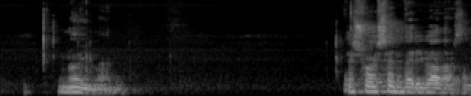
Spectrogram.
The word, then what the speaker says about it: Neumann: Recuerdo, la pronunciación en alemán EU es hoy, Neumann.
